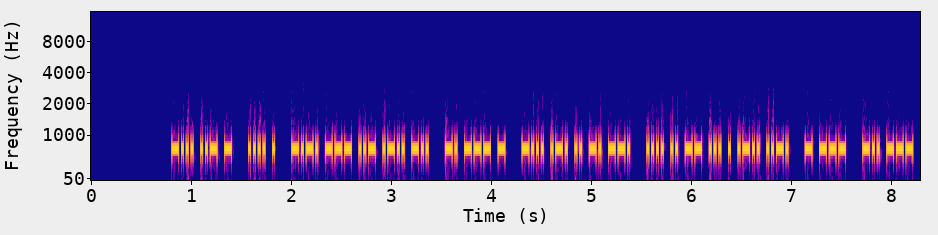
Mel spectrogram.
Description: Morse code, heard as a keyed tone, about 50 wpm, 700 Hz. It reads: BUT HE COULD NOT BRING HIMSELF TO DO
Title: Sentences from Top 1600 Words 50wpm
